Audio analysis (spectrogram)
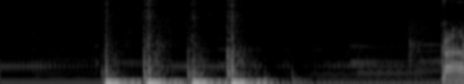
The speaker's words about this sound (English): You knock on the door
